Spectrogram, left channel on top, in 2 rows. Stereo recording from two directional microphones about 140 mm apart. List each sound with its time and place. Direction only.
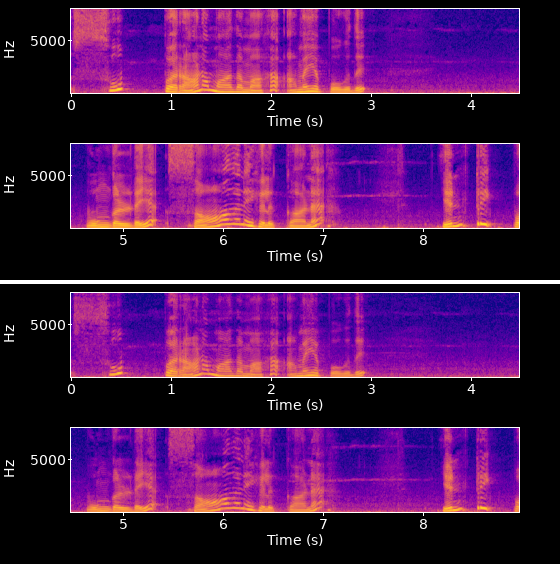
0.2 s a sound: 35° left (ahead or behind)
0.9 s speech: 35° left (ahead or behind)
4.6 s speech: 40° left (ahead or behind)
8.4 s a woman's voice: 40° left (ahead or behind)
